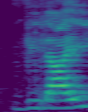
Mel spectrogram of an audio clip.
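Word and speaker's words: villi: जाता है जहाँ पे विलाई की सहायता से या विली, कुछ लोग इसको विलाई बोलते हैं, कुछ लोग विली बोलते हैं, प्रोनाउंसिएशन का फ़र्क है सिर्फ।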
